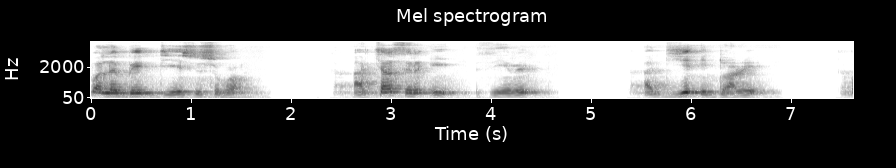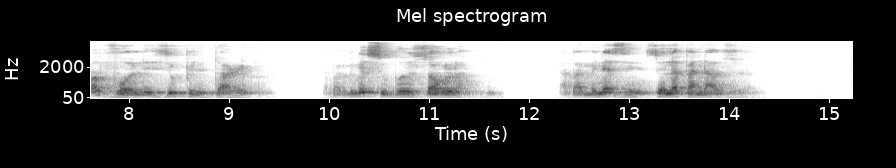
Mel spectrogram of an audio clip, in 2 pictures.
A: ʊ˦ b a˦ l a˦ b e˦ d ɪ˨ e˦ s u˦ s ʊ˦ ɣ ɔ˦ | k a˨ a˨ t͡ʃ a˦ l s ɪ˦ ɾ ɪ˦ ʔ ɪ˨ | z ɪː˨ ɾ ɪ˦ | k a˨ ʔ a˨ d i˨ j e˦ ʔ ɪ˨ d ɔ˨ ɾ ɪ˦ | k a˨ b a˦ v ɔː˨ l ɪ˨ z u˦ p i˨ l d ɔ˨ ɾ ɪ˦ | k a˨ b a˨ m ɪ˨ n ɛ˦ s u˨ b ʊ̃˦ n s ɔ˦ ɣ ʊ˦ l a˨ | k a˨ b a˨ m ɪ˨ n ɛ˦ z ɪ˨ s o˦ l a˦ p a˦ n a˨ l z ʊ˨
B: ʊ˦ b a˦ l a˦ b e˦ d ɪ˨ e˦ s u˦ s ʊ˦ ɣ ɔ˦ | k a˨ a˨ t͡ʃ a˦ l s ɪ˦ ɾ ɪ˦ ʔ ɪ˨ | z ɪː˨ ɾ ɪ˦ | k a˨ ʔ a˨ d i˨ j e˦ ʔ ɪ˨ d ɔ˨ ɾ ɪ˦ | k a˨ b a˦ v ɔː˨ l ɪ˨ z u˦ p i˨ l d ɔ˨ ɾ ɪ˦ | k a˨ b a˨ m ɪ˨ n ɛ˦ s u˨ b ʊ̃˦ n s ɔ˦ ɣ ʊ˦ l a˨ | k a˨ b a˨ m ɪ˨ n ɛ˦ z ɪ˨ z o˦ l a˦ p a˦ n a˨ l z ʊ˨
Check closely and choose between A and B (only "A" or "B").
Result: A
